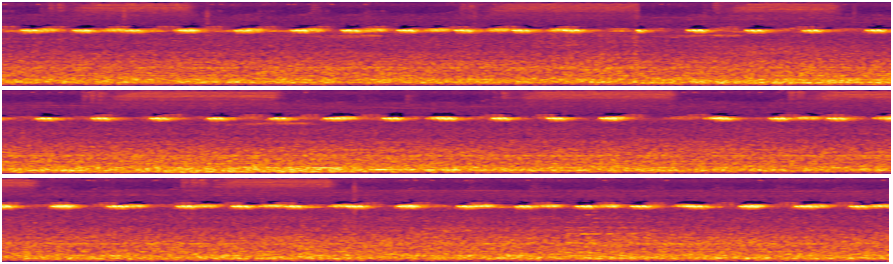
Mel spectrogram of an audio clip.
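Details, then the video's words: Crickets and cicadas recorded in a city backyard on a hot, humid summer night: a steady, high-pitched pulsing chirp repeated about twice a second, with broader cicada-like buzzing swells overhead and faint distant traffic hum beneath. "Summer Night Sounds ~ Crickets, Cicadas"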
